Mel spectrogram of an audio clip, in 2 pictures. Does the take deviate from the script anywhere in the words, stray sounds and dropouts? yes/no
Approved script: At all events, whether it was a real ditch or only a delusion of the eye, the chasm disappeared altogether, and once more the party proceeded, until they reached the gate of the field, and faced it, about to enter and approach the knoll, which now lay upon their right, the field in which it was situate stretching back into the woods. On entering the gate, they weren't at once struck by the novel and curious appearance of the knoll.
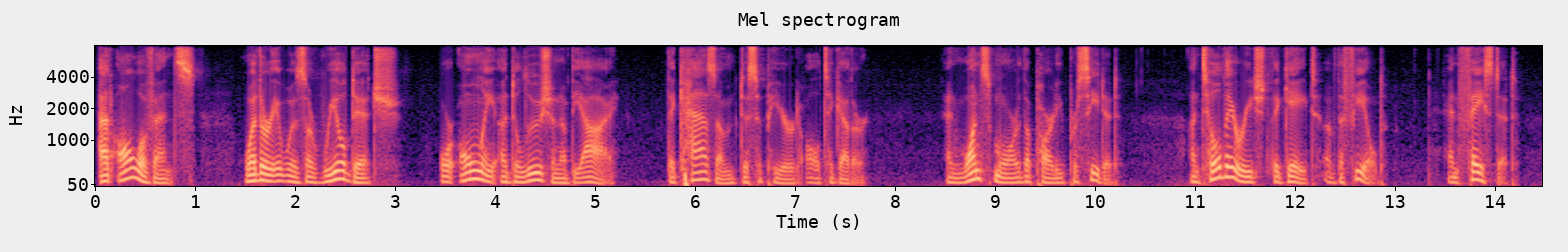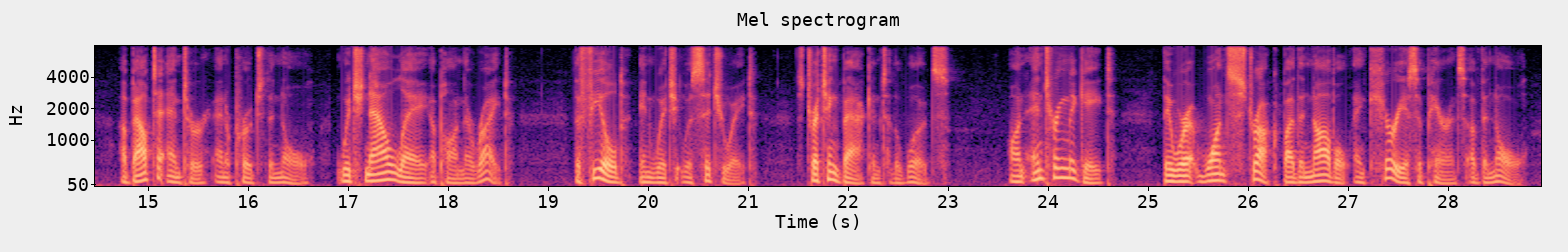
yes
